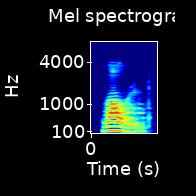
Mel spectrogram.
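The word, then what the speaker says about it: vowel: अब इसमें ये देखना वॉवल वॉवल बोलते हैं वो नहीं होता है, वो एग्जैक्ट उसका प्रोनाउंसिएशन क्या होता है, वाउल।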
